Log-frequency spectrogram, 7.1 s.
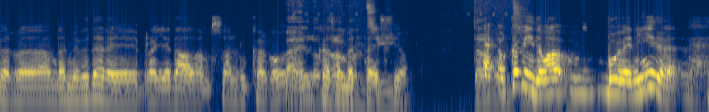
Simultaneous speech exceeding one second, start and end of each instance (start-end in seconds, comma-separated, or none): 2.8-4.0, 4.8-6.0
